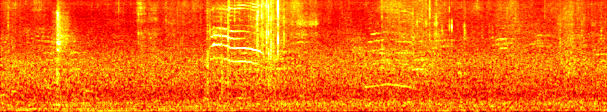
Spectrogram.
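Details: Mother cat with two tiny kittens, protecting them from a dog; one clear, drawn-out harmonic meow stands out midway, with fainter mews before and after against constant hiss.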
